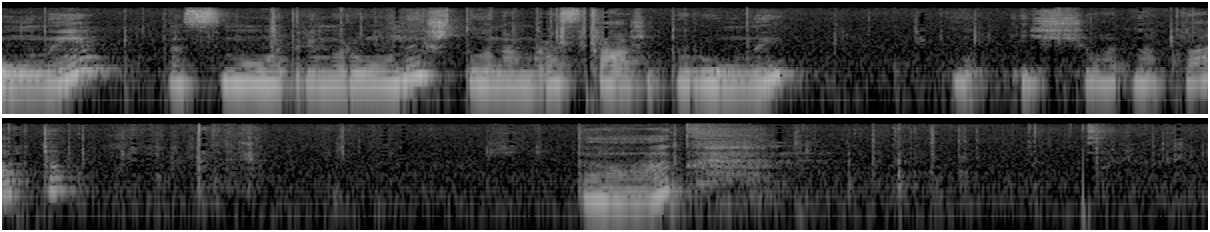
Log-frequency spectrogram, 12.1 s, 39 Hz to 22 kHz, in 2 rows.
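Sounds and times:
cards tapping and rustling on cloth: 0:00.1 - 0:08.9, 0:09.9 - 0:12.0.

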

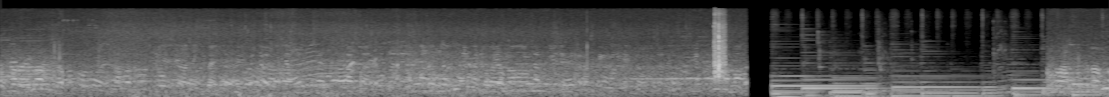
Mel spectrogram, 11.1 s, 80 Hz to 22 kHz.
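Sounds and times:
camera shutter click: 0:07.1 - 0:07.4
background music: 0:07.7 - 0:11.0.

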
